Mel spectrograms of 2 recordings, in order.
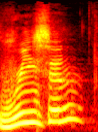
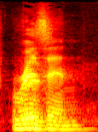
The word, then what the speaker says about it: Rizin: Reason? Risen. Risen. Spell it.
